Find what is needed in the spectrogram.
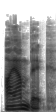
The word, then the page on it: iambic: British English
